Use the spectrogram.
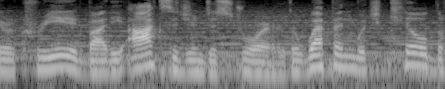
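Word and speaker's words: Destoroyah: The name of the monster, surprisingly, isn't Destroyer, it's Destroyer. Yeah, that's the official name. Destroyer. It's spelled just like that.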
